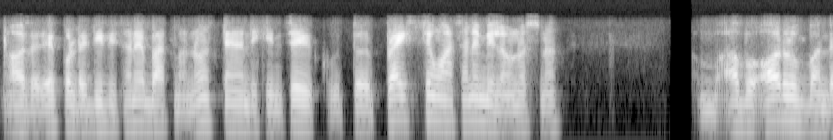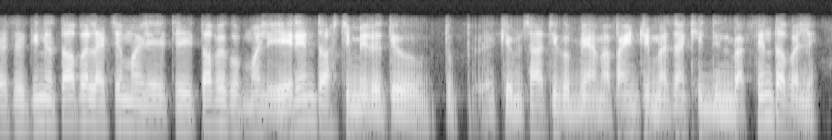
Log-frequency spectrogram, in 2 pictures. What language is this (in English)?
Nepali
